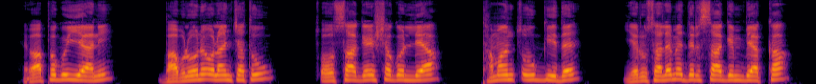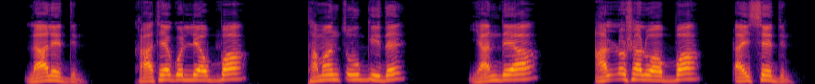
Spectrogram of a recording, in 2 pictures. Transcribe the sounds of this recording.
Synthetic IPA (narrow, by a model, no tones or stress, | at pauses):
hɛwaːpːɛɡʊjɪjaːn | baːbɪlo̞ːnɛɔlɐnt͡ʃːɐt̪uː | t͡sʼo̞ːsːaːɡe̞ːʃːɐɡɔlːɪjaː | t̪ɐmɐnt͡sʼuːɡːiːd̪ɛ | jɛɾʊsalɛmɛd̪ɪɾsːaːɡɪmbɪjaːkːɐ | laːle̞ːd̪ːɪn | kaːt̪ɪjaɡɔlːɪjaːʊbːaː | t̪ɐmɐnt͡sʼuːɡːiːd̪ɛ | jɐnd̪ɛjaː | ɐlʔːɔʃɐlʊwaːʊbːaː | ɗɐjsːe̞ːd̪ːɪnɔ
